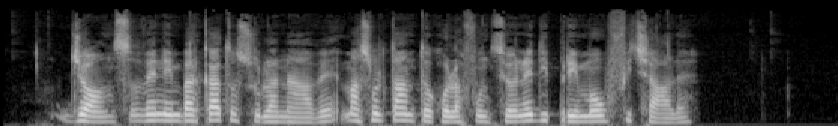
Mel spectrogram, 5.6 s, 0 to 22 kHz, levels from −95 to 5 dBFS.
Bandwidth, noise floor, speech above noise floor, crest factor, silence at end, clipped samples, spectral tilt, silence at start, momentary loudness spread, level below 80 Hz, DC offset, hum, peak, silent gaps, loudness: 15 kHz; -67 dBFS; 49 dB; 18 dB; 1 s; under 0.1%; -4.5 dB/octave; 0.4 s; 6 LU; -52 dBFS; under 0.1%; none; -2 dBFS; none; -19 LUFS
